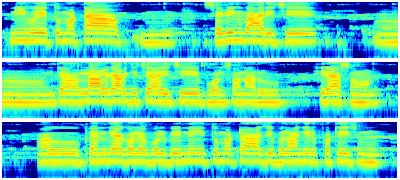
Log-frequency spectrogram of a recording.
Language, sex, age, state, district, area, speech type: Odia, female, 60+, Odisha, Balangir, urban, spontaneous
